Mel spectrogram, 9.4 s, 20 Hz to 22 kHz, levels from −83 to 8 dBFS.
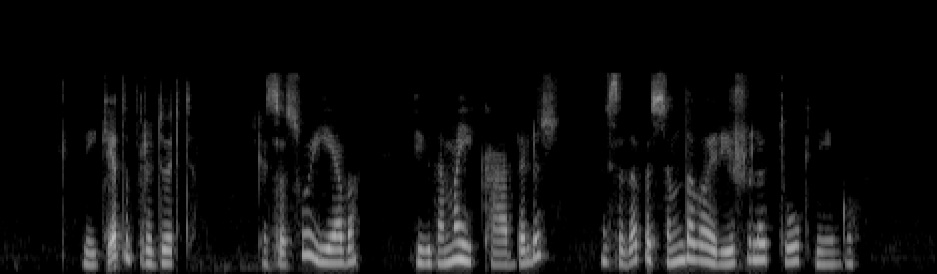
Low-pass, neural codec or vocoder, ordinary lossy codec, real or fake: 7.2 kHz; codec, 16 kHz, 2 kbps, X-Codec, WavLM features, trained on Multilingual LibriSpeech; AAC, 32 kbps; fake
